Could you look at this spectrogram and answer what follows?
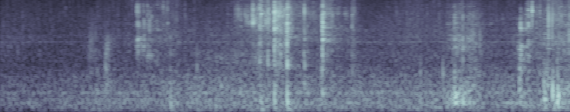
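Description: Crunchy bites and chewing of a fresh red date, with several sharp crisp crunches and softer mastication sounds close to the mic, no talking.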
